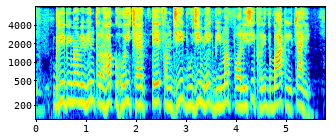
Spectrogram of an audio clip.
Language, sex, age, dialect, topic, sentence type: Maithili, male, 25-30, Eastern / Thethi, banking, statement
